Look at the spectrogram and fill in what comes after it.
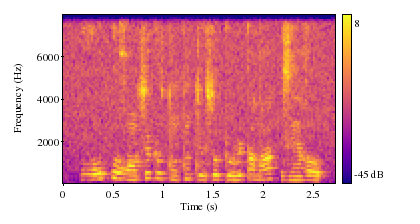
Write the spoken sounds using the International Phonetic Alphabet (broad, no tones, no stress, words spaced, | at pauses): ɦofu ʁõsʉʈu tũtũ tʉsu ʈuɭʉʈũdˤœ̃ | zẽʁo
